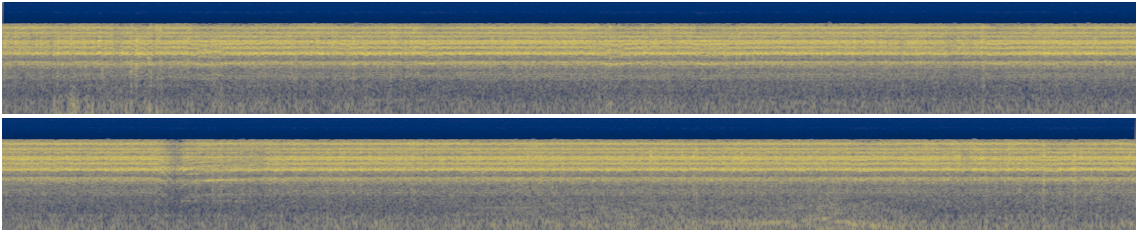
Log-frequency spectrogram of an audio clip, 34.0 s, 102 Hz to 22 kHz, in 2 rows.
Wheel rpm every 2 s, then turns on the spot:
160, 160, 160, 160, 160, 160, 160, 160, 160, 140, 150, 160, 160, 160, 160, 160, 160.
none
